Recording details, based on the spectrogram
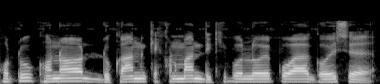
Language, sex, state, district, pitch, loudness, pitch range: Assamese, male, Assam, Sonitpur, 130 Hz, -15 LUFS, 125-135 Hz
